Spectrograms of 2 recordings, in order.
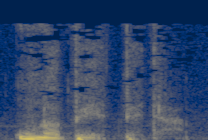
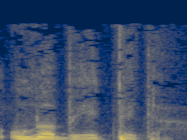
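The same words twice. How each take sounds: First: Whispered repeat of اونا بهت بدم, no voice. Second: Said in the usual way. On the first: Shown as a demonstration. Repeats line, second time whispered.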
